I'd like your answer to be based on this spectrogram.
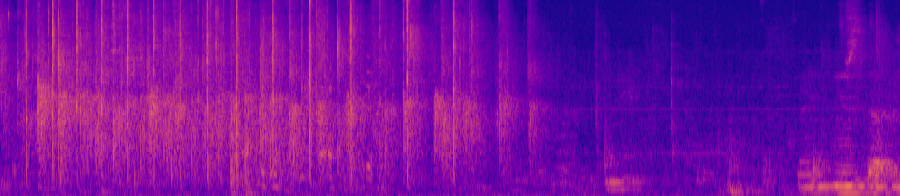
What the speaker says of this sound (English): Ladies and gentlemen, please give a big round of applause to Dr. Rich Castellano.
